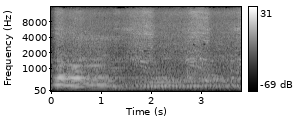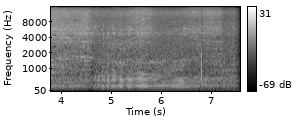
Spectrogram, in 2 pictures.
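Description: Motorcycle engine running and being revved. The pitch drops just after the start, holds, then climbs again about five seconds in before easing back.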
